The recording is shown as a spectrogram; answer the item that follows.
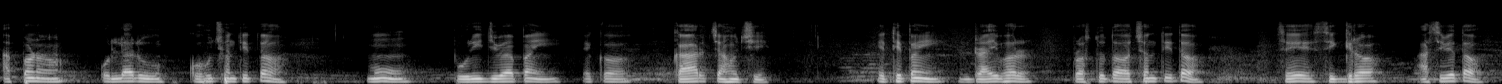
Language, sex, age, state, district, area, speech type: Odia, male, 18-30, Odisha, Jajpur, rural, spontaneous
